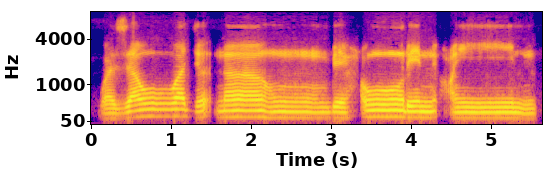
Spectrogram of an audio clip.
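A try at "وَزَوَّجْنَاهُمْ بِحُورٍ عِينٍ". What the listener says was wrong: Belum ke hidung sedikit itu, kurangnya kurang ke hidung oh, sedikit.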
